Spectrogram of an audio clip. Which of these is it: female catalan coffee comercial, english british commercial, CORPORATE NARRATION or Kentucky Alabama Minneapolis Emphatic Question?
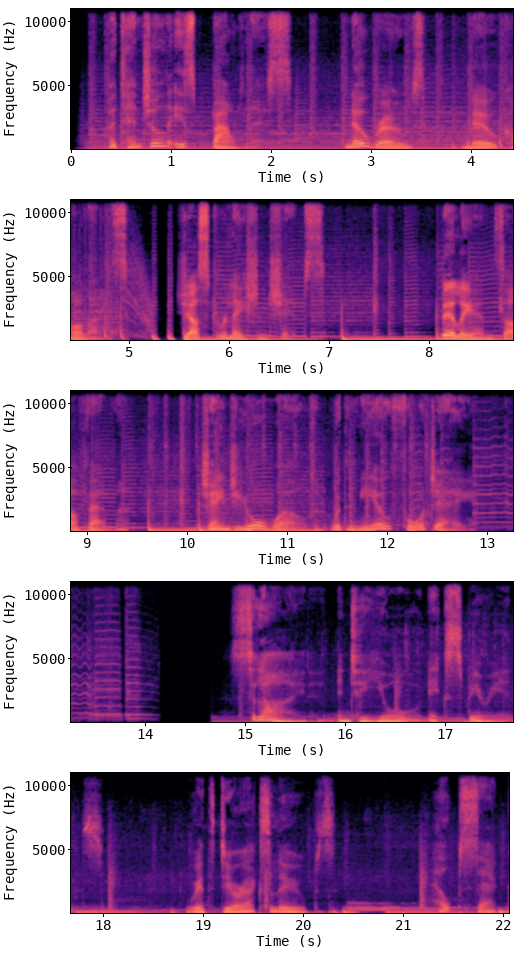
english british commercial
